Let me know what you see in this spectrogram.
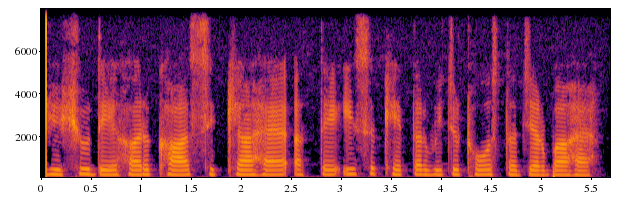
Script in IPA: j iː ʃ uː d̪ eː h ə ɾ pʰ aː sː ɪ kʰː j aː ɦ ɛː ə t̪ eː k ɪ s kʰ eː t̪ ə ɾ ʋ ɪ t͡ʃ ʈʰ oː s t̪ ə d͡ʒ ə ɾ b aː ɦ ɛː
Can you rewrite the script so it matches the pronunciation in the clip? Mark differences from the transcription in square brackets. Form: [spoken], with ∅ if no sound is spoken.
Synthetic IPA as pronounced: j iː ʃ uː d̪ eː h ə ɾ [kʰ] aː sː ɪ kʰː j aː ɦ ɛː ə t̪ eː [ʔ] ɪ s kʰ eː t̪ ə ɾ ʋ ɪ t͡ʃ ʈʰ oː s t̪ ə d͡ʒ ə ɾ b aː ɦ ɛː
